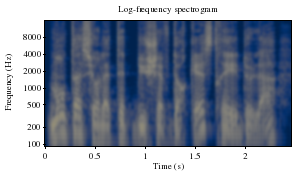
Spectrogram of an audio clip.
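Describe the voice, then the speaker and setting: A man reading a children's story aloud in an expressive narration. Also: on the low side, normal speed.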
